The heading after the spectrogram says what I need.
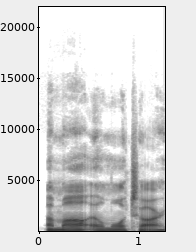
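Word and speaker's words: Amal El-Mohtar: Amal El Molar and Max Gladstone, according to the chat, if I'm pronouncing those correctly, Amal El Molar.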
